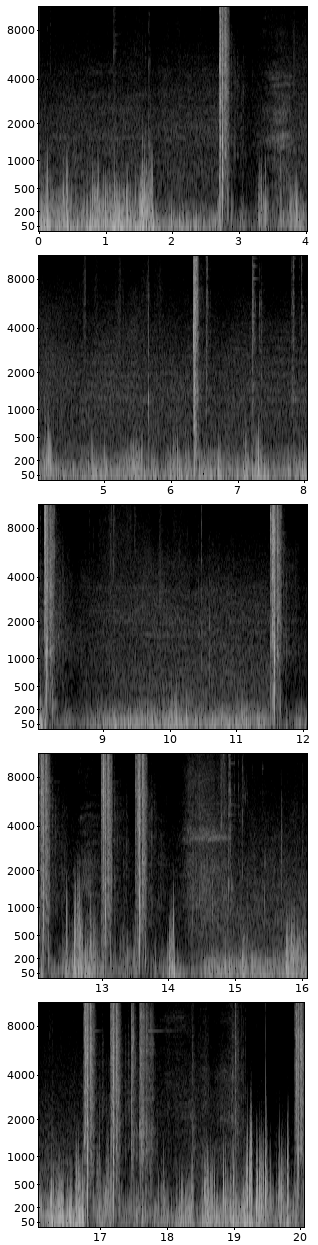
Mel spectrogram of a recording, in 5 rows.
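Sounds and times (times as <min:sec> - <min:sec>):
pneumatic nailer shots: 0:02.7 - 0:03.1, 0:06.3 - 0:06.6, 0:08.0 - 0:08.5, 0:11.5 - 0:12.4, 0:13.0 - 0:14.4, 0:16.7 - 0:17.8.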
